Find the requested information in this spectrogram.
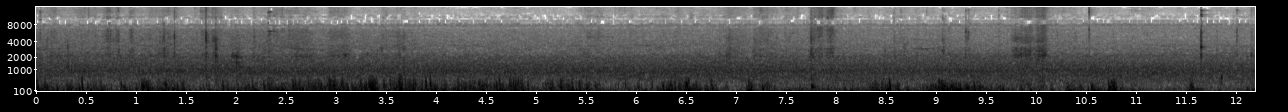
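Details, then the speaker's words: Horse, stethoscope on one lower abdominal quadrant of four checked: low, irregular rumbling and gurgling, judged quite normal. Normal gut sounds (borborygmi). "so there's another sound um that one sweetie that one is definitely a gurgling sound which is quite normal"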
